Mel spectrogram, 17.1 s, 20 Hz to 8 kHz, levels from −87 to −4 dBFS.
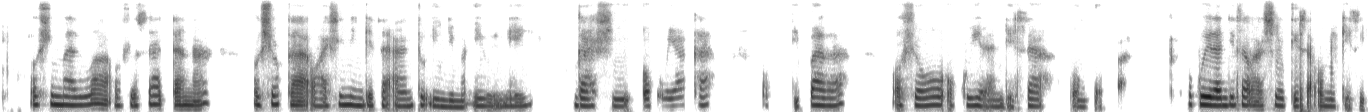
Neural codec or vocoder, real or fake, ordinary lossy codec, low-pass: codec, 16 kHz, 4 kbps, X-Codec, WavLM features, trained on Multilingual LibriSpeech; fake; Opus, 24 kbps; 7.2 kHz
